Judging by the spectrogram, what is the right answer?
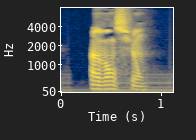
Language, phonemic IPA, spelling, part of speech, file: French, /ɛ̃.vɑ̃.sjɔ̃/, inventions, noun, LL-Q150 (fra)-inventions.wav
- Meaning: plural of invention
